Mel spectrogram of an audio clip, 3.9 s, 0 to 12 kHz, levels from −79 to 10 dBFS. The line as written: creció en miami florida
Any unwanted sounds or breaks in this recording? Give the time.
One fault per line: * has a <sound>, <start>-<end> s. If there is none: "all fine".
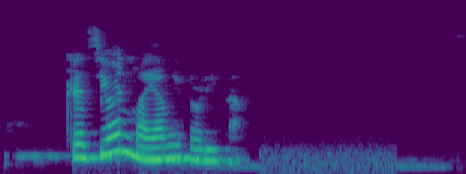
all fine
